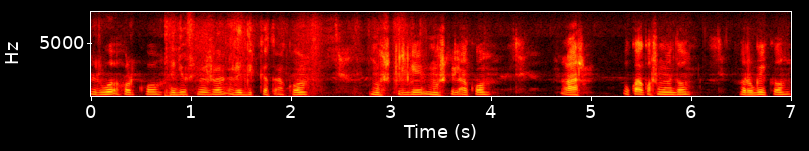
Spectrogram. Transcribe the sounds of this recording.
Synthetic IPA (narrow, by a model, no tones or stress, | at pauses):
ɾuwaʔhɔɽkɔhɛd͡ʒusɛnaʔɾaɾid̪ikːat̪ʰakɔ | muskilɛmuskilʔakɔ | aɾ | ɔkaʔkɔsɔmad̪ɔ | ɾoɡikɔ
